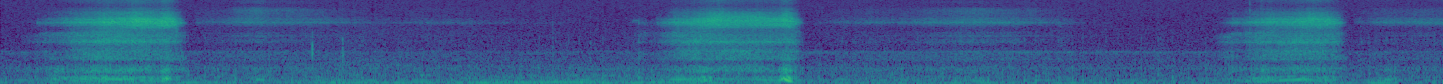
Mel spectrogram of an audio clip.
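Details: Snoring in a large sleeping Ridgeback dog: soft, rasping snores, about three breaths over fourteen seconds, roughly twelve a minute, with a small snort.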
